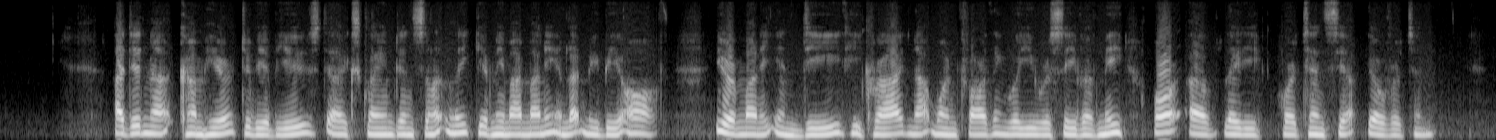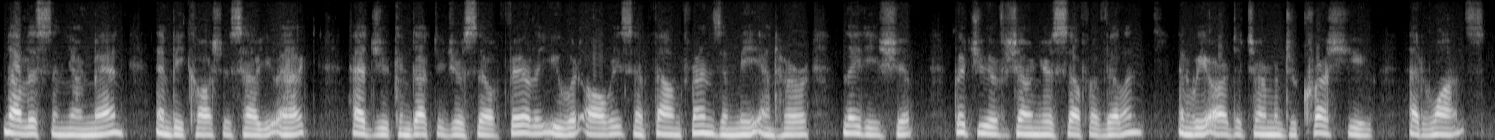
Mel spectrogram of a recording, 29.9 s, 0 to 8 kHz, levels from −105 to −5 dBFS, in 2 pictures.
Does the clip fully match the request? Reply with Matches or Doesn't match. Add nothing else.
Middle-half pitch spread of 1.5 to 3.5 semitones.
Matches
